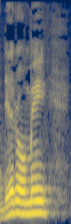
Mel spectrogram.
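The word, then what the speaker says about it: didomi (δίδωμι): D-I-D, long O-M-I, didomi. Didomi is the verb to give.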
